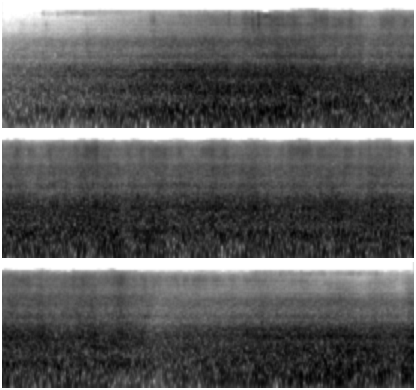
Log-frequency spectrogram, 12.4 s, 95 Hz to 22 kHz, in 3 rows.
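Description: Eurostar Class 374 high-speed train passing through the station at speed: a loud, steady rush of wheels and air that builds over the first two seconds and holds as the carriages go by.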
